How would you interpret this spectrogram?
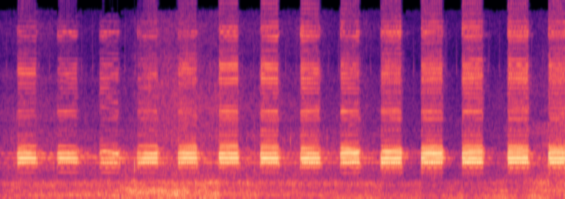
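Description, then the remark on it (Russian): A motorcade of cars in a patriotic rally rolls along Victory Street toward a WWII memorial, greeted by local residents, with a low engine rumble, while a loud, high-pitched horn beeps in a steady, rapid rhythm about twice per second throughout. “К тому же многие северчане приветствовали автоколонну.”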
